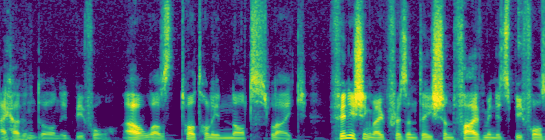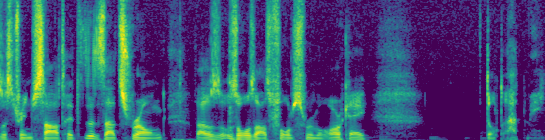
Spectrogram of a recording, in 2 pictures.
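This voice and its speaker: A man with a French accent at a medium pitch and moderate pace, with ordinary pitch variation and big swings in loudness, on a very clean recording with a silent background. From France. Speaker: streamer. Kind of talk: casual live stream talk. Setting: live stream. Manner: halting.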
